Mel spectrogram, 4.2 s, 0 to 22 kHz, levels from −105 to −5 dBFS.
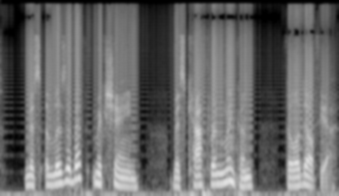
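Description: The writer and reader of the playback ring buffer have slipped, so buffer tearing splices a small sliver of roughly 10 ms-old audio into each period, giving a steady 375 Hz robotic buzz that fits a 128-sample buffer.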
